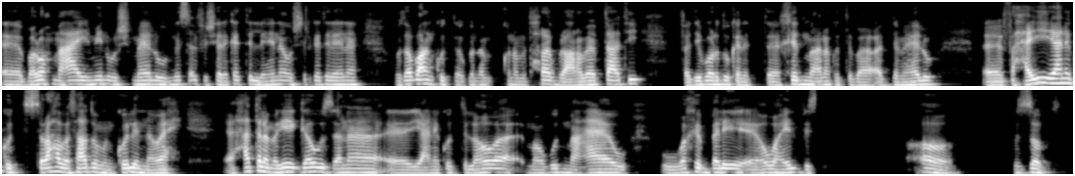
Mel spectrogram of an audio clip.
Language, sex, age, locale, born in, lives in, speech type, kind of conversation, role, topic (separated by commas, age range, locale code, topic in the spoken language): Arabic, male, 20-24, ar-EG, Egypt, Egypt, conversation, advice, user, إزاي أتعامل مع واحد صاحبي دايمًا بيطلب مني خدمات ومابيردّش الجميل؟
